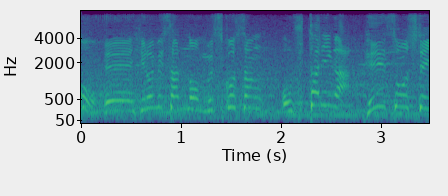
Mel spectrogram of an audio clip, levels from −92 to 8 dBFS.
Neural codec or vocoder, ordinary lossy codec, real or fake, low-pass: none; none; real; 7.2 kHz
